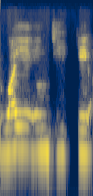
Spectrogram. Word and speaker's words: Yangki: American Missionary School, but my name should be Yangki, so Yang, it's two syllable.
